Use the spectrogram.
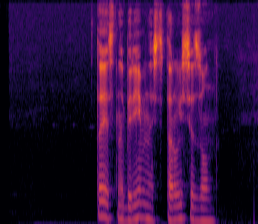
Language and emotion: Russian, neutral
